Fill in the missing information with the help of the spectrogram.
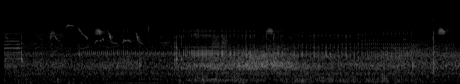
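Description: European greenfinch giving a quick burst of high twittering chirps, then a single clipped note, over a steady hiss of background noise like distant traffic.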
